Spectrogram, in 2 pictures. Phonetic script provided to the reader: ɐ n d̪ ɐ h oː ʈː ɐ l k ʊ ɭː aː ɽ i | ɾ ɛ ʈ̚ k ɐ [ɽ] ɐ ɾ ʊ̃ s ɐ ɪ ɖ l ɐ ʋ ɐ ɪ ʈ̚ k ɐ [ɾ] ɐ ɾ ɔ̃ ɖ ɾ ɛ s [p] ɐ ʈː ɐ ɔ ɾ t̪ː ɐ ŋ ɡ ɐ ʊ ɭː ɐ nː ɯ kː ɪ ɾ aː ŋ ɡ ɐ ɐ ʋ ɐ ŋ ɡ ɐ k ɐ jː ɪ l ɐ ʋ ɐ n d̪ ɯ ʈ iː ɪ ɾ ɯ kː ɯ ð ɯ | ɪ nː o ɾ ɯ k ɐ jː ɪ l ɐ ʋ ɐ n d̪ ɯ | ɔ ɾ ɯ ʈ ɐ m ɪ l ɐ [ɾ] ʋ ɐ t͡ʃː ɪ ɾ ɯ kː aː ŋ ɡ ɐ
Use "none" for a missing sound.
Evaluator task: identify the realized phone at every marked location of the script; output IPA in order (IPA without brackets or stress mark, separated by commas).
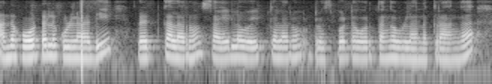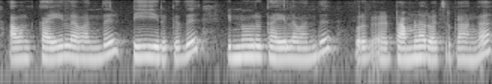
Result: l, l, p, ɾ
